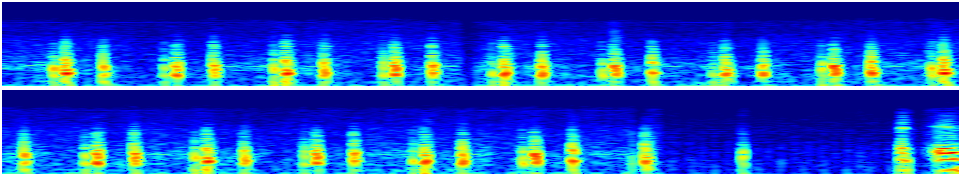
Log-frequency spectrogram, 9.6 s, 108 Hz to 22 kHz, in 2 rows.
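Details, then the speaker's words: S4 gallop (atrial gallop) with a fast heart rate: a sound from atrial systole occurring before the first heart sound. "If the heart rate is fast, an S4 gallop or atrial gallop will be"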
